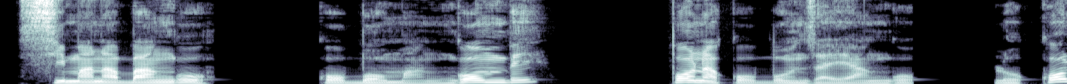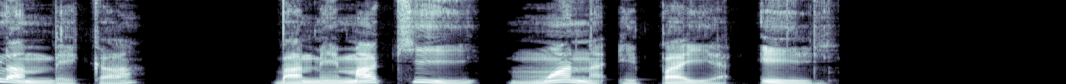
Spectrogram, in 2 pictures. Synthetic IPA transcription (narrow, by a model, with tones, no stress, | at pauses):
si˨ma˨na˨ba˨ŋɡo˦ | ko˨bo˨ma˨ŋɡo˦mbɛ˦ | po˦na˨ko˨bo˨nza˨ja˨ŋɡo˦ | lo˨ko˦la˨mbe˨ka˨ | ba˨mɛ˨ma˦kʰi˦mwa˦na˨ʔe˨pa˦i˨ja̰˨e˦li˨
